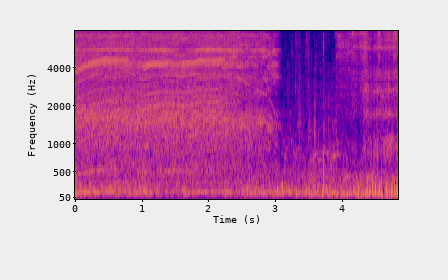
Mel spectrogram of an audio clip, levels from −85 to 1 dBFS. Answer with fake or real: real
